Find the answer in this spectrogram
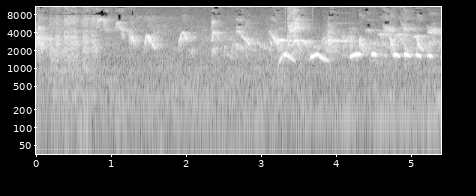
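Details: Greater green leafbird song played as a lure to get young leafbirds singing: a string of short slurred whistles sliding down, then clearer rising and falling whistled notes repeated quickly near the end, over a low hum.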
